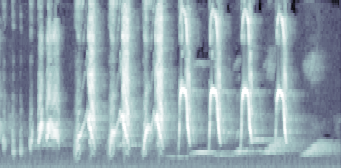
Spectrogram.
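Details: Long-tailed shrike in agitated, high-emotion song meant to provoke other shrikes into singing: buzzy chirps open, then a run of about eight sharp, high whistled notes that rise and fall, each roughly every third of a second.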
